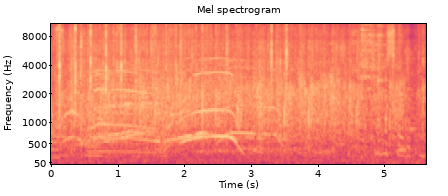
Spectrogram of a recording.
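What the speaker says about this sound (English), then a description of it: "let's give them another round of applause" A crowd claps steadily for several seconds at a doll show awards banquet, with scattered cheers and whistles rising above the applause.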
